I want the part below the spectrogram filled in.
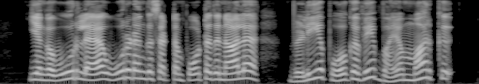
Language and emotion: Tamil, fearful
